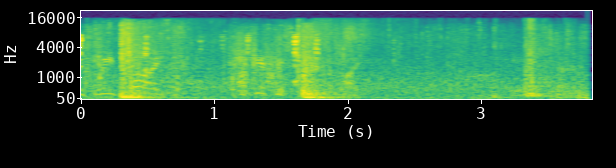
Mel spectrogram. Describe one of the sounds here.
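A heavy body lands on stone with a thud.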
